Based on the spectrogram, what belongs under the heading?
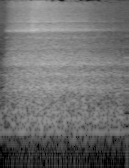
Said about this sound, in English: Breathing in. And breathing out.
